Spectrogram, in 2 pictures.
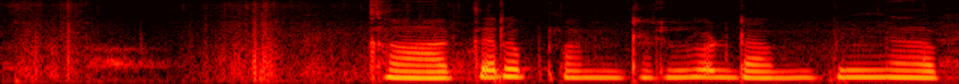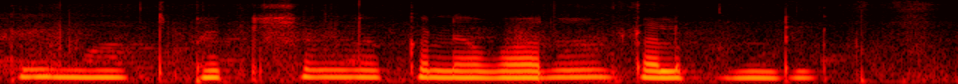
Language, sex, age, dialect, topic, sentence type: Telugu, female, 18-24, Utterandhra, agriculture, question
